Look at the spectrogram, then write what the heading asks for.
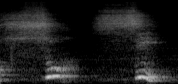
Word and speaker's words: sursis: admite osso se gente só uma curiosidade aqui de Português é de pronúncia tá sou se é a escrita sursis sushis é uma expressão jurídica oriunda do Direito francês tão suci a pronúncia aço se não surgisse tá bom posso se significa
